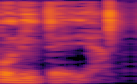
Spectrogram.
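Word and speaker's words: Πολιτεία: Que aquí pues bueno, en griego digamos, se pronuncia Politeia.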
